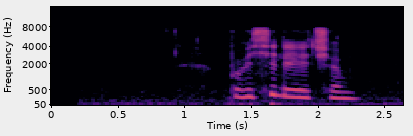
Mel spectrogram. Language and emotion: Russian, neutral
